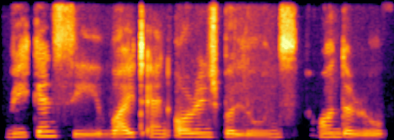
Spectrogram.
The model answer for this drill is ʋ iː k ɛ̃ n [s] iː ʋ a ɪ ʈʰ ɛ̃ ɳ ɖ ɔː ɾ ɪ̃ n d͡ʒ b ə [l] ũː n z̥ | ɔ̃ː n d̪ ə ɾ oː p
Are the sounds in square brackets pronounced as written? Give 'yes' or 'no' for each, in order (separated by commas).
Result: yes, yes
